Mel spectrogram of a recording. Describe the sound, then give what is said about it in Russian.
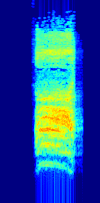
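A raven gives a single harsh, displeased caw, urgent and impatient. It is loud and alone against silence, lasting just over half a second. “Раздался недовольный, словно поторапливающий голос ворона.”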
